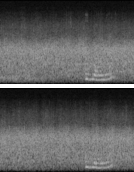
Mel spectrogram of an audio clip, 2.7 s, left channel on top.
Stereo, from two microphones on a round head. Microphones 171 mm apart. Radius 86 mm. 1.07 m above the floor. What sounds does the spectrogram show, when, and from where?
1.7 s a woman speaking: 45° left (ahead or behind), 2.0 m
